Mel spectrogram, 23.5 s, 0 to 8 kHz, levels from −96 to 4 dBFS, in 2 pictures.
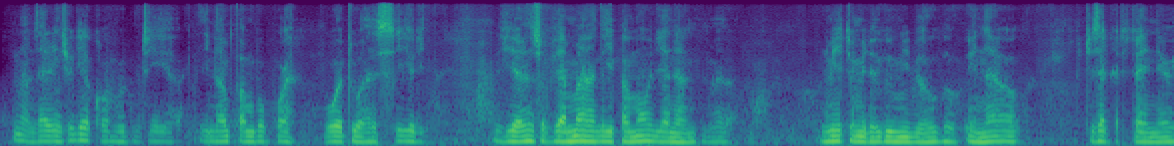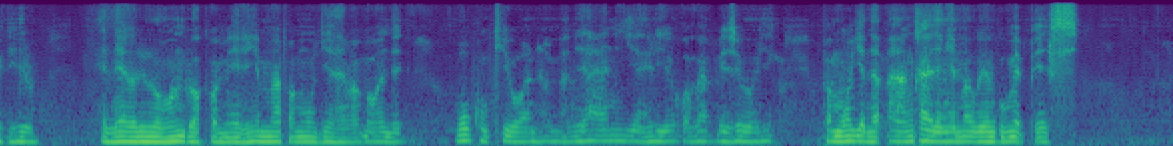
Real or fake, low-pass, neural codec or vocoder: fake; 7.2 kHz; codec, 16 kHz in and 24 kHz out, 0.8 kbps, FocalCodec, streaming, 65536 codes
